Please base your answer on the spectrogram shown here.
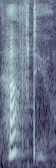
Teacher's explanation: I have to, so we have this V sound in the word have, and it becomes like an F. I have to, instead of saying have to, it becomes have to.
